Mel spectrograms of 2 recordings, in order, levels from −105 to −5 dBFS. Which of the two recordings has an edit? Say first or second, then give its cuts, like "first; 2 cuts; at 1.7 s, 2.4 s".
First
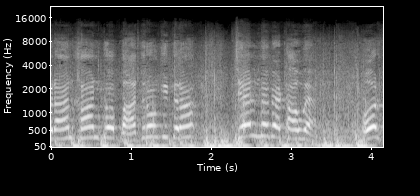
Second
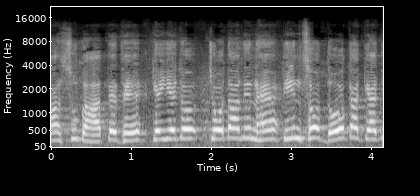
second; 2 cuts; at 1.2 s, 2.9 s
